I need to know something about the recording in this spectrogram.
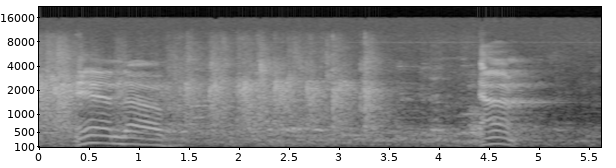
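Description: An elderly man speaks slowly and expressively into a microphone.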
